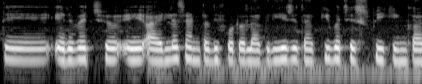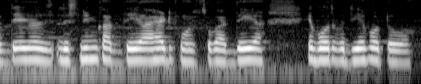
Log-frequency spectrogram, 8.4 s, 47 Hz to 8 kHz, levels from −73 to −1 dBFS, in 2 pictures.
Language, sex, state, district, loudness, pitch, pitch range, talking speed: Punjabi, female, Punjab, Kapurthala, -14 LUFS, 205 Hz, 195-210 Hz, 205 wpm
